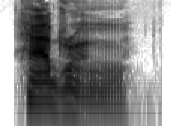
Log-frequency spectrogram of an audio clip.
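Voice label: "hadron", British English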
